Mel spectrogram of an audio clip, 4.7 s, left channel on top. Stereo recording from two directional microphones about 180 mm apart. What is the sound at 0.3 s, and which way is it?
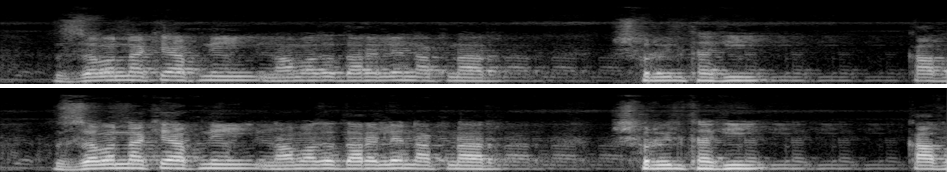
Speech, 30° right (ahead or behind).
